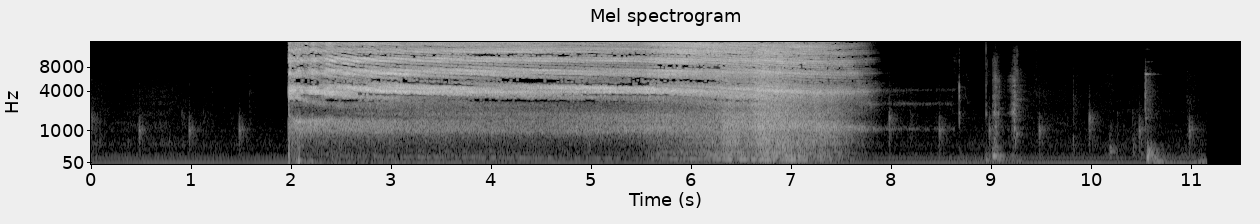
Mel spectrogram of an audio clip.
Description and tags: Laughing gas/nitrous oxide/nos balloon inflation audio sample #03
Inflation of nos balloon recorded on wide diaphragm condenser, with acoustic dampening around the mic but not in studio conditions - should be pretty cool for a non synthy noise sweep, or for a snare layer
